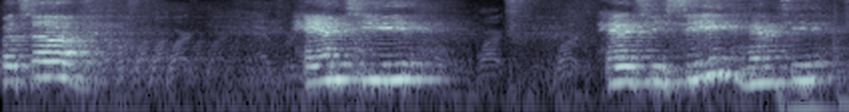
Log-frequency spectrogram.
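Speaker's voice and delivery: out of breath. Greeting someone right after a deadlift working set, out of breath. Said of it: "I'm very out of breath".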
